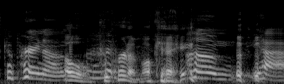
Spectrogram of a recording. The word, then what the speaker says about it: Capernaum: you mean okay I don't know how to pronounce it but what is Capernaum yeah it's Capernaum Oh heard him okay yeah I've had a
